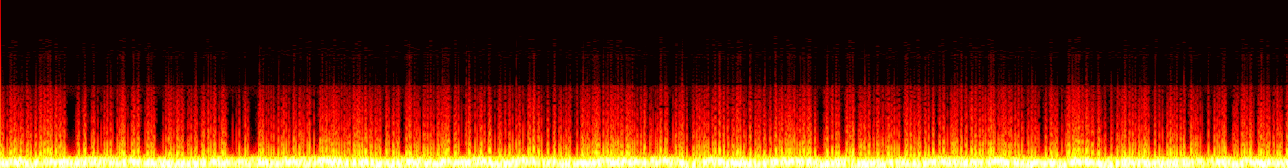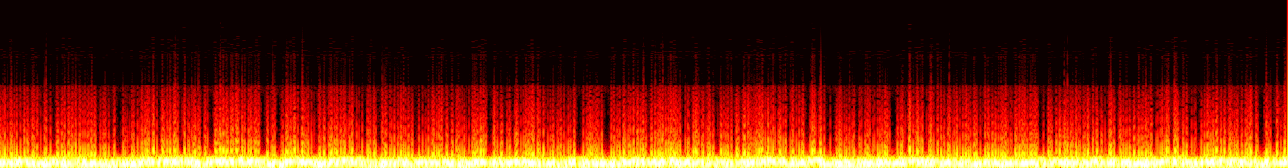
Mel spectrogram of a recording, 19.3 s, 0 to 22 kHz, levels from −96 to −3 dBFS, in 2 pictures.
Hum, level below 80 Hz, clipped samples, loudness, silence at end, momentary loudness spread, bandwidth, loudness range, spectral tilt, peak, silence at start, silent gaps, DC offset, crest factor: none; -10 dBFS; 0.4%; -10 LUFS; 0 s; 2 LU; 1.4 kHz; 0 LU; -14 dB/octave; 0 dBFS; 0 s; none; under 0.1%; 8 dB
